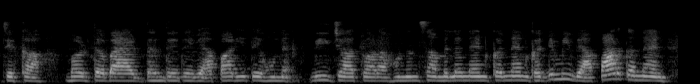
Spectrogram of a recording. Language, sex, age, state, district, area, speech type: Sindhi, female, 30-45, Maharashtra, Thane, urban, spontaneous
